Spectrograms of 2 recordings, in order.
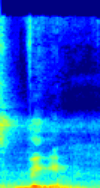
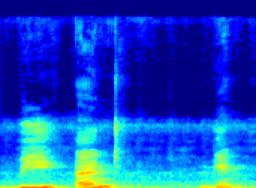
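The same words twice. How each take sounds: First: Said in the usual way. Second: "be and gin" as two parts, pause before gin; split into syllables. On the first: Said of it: "Means begin". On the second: Shown as a demonstration. Teacher showing children two syllables, "be and gin" said in separate parts. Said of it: "two syllables".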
